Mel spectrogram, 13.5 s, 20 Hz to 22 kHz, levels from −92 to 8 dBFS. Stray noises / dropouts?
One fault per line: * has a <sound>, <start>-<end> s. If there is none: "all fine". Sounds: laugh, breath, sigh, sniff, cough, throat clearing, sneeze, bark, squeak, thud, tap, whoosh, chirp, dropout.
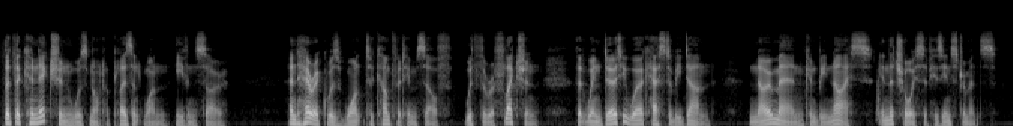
all fine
